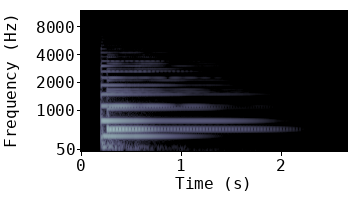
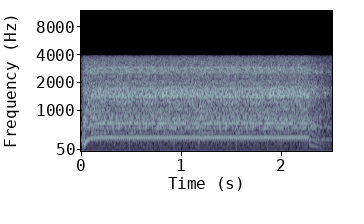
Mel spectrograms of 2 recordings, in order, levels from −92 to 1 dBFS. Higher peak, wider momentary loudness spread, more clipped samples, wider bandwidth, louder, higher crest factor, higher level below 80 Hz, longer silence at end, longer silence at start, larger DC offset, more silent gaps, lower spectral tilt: second, -22 dBFS vs -14 dBFS; first, 24 LU vs 1 LU; neither; first, 4.9 kHz vs 4 kHz; second, -36 LUFS vs -25 LUFS; first, 20 dB vs 12 dB; about the same, -70 dBFS vs -72 dBFS; first, 1.3 s vs 0 s; first, 0.2 s vs 0 s; neither; neither; first, -4.5 dB/octave vs 1.5 dB/octave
